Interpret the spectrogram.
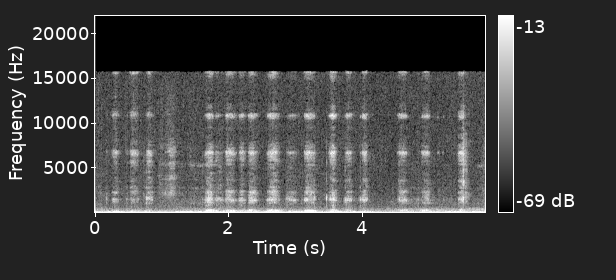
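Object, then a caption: Graphite pencil on a paper sketchbook page. A graphite pencil scratches and shades flower petals on a page of a spiral paper sketchbook lying flat on a desk. Quiet, dry scratchy strokes repeat in short bursts, each with a low papery rasp and bright, hissy edges that fade quickly.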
